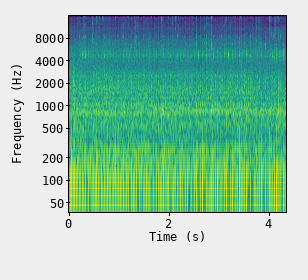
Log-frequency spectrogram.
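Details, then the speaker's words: Air-cooled VW with a vacuum leak at the intake manifold boots: it accelerates fine, then stumbles to an uneven, loping idle with irregular low thumps when returning to idle, confirmed with a starter fluid test. "This thing accelerates just fine, right? But when it returns down to idle, it's going to stumble and have some issues."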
